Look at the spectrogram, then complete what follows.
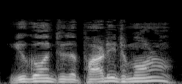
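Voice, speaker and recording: A man's voice: medium pitch, expressive, brisk, breathy edge, dry recording, voice pushed up. A man voicing a plain-spoken, blunt small-town bar owner with folksy speech. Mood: puzzled.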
